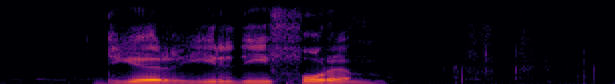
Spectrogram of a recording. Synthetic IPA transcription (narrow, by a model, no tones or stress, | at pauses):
dyərɦiːrdifɔɾəm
